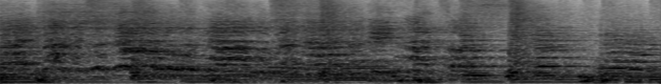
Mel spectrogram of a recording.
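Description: A large youth choir singing with band accompaniment.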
